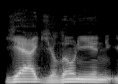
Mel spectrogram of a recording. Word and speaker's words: Jagiellonian: For example, studies conducted by scientists at Aalborg University, the National Institute on Aging, Jagiellonian University Medical College, and yeah, I pronounced that one correctly.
